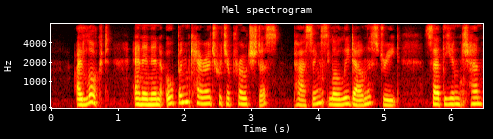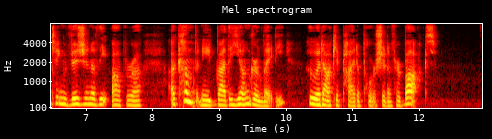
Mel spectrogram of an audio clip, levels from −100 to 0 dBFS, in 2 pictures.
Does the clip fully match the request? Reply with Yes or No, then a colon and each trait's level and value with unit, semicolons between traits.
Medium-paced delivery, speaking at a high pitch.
Yes: average, 160 wpm; high, 195 Hz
